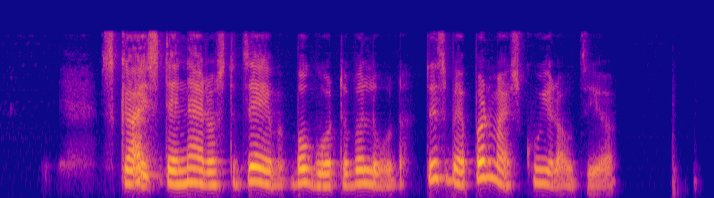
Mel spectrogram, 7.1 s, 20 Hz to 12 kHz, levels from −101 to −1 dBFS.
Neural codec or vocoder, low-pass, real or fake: codec, 16 kHz, 0.4 kbps, LongCat-Audio-Codec; 7.2 kHz; fake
